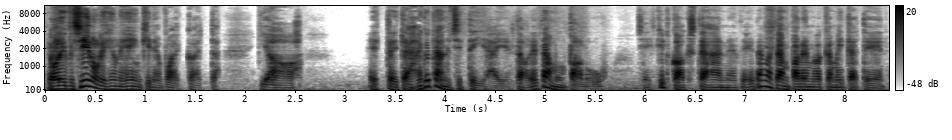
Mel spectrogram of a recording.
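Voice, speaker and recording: The interview guest, a middle-aged endurance skier, has a low, slightly rough voice. He chats casually, spinning long, meandering, animated stories that are full of fillers and false starts.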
